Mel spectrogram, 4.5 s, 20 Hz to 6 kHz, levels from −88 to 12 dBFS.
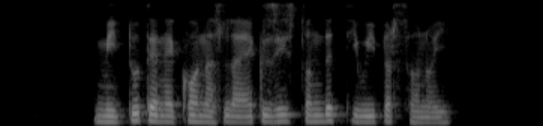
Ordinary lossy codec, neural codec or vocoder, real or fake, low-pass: Opus, 24 kbps; none; real; 5.4 kHz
